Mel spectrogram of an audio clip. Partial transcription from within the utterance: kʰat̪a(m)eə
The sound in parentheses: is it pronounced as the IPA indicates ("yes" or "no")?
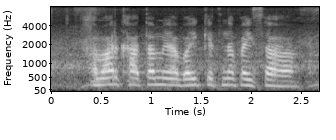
yes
